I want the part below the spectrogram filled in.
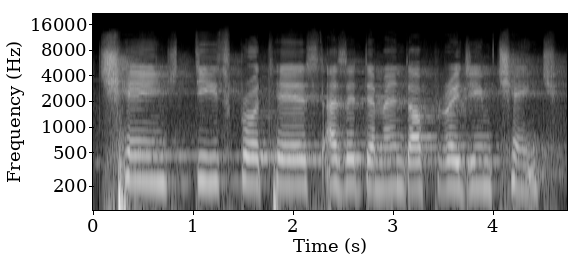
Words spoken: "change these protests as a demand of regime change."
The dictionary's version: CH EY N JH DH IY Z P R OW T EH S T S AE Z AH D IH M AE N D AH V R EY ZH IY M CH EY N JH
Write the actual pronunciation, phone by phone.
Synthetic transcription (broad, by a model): CH EY N JH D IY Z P R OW T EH S T AE Z AH D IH M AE N D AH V R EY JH IY M CH EY N JH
